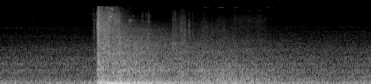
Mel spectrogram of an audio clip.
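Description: A rifle fires a single loud shot that echoes.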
